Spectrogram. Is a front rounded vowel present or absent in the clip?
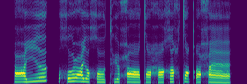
present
